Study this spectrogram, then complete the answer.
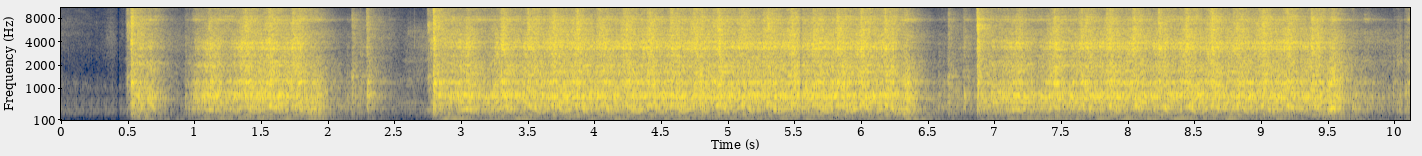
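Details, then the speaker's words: Rolls-Royce Phantom III pre-war V12 (1936 model line, imported from Japan) after carburettor rework, now flooded; labored uneven cranking about four beats a second that never catches, fuel dripping, timing sounds too far advanced. Hard start, cause not confirmed. "Dripping a bit of fuel down there. Yeah, yeah. I don't know if it's going to start."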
